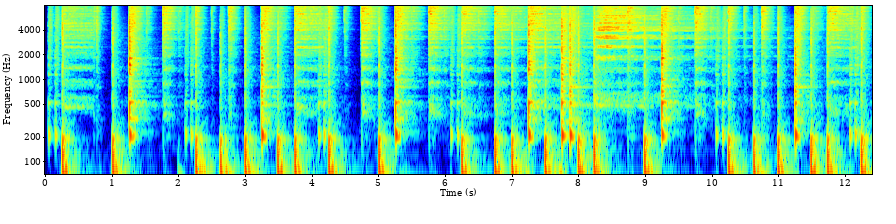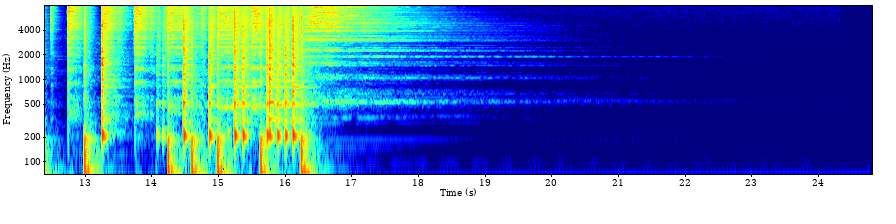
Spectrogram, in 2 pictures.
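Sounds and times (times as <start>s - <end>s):
compressed drums: 0.1s - 16.7s.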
